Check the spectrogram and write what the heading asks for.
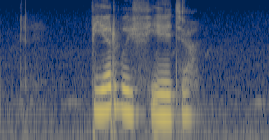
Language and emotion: Russian, neutral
